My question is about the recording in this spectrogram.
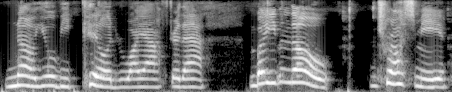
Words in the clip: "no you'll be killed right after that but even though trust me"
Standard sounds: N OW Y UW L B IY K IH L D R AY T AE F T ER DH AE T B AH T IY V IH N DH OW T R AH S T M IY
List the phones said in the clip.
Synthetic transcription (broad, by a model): N OW Y UW L B IY K IH L D W AY AE F T ER DH AE T B AH T IY V IH N DH OW T R AH S T M IY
